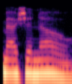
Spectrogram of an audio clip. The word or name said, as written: Maginot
